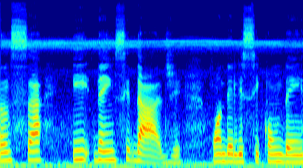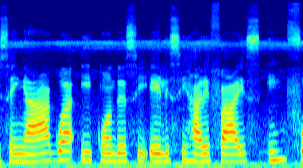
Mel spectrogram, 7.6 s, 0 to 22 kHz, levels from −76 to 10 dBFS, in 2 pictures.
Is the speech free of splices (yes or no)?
yes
